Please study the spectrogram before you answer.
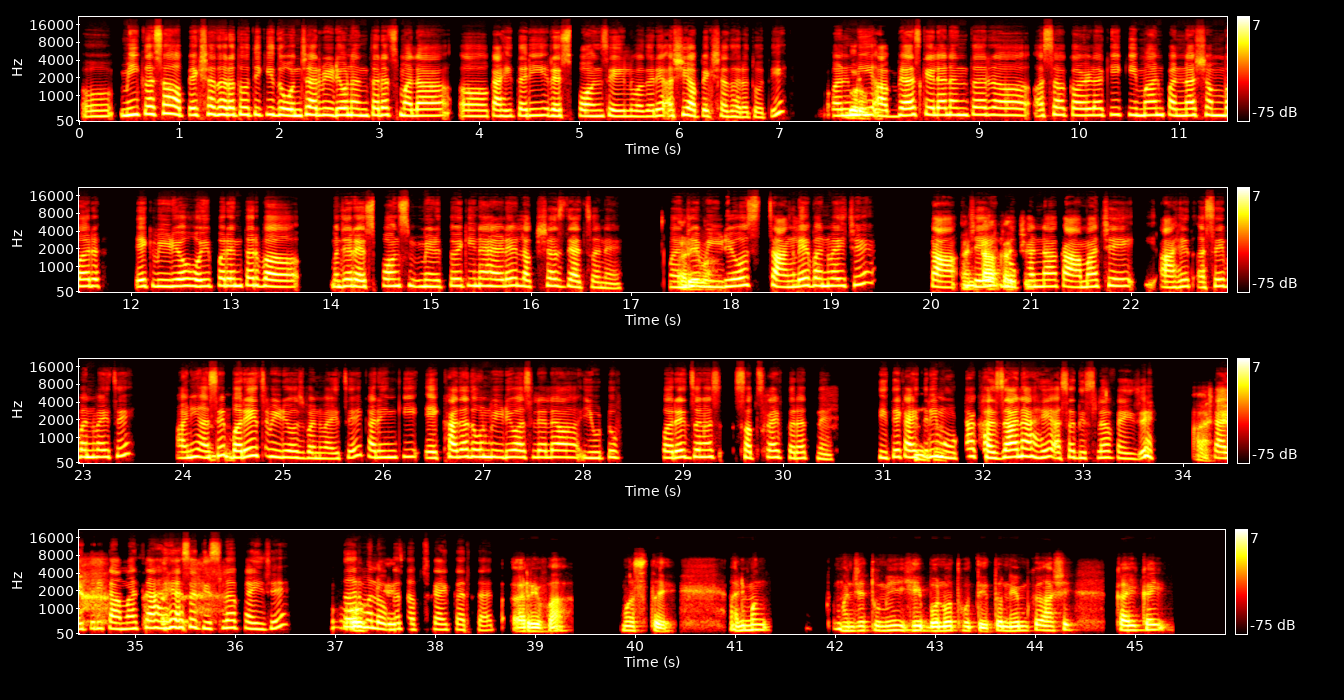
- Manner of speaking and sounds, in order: in English: "रिस्पॉन्स"; in English: "रिस्पॉन्स"; tapping; other background noise; laughing while speaking: "असं दिसलं पाहिजे"; laugh
- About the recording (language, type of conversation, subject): Marathi, podcast, तुमची आवडती सर्जनशील हौस कोणती आहे आणि तिच्याबद्दल थोडं सांगाल का?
